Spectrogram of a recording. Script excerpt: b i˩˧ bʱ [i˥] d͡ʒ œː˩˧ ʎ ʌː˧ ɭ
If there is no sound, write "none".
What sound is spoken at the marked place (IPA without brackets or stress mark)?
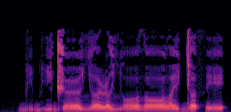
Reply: i˧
